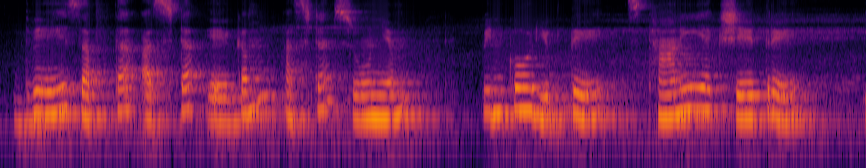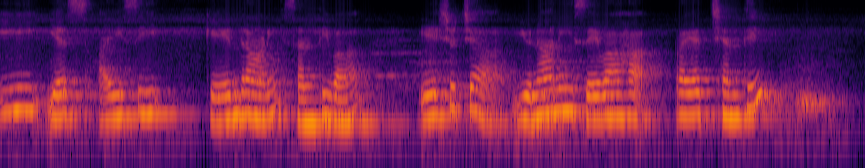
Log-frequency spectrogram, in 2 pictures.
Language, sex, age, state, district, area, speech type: Sanskrit, female, 30-45, Andhra Pradesh, Bapatla, urban, read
